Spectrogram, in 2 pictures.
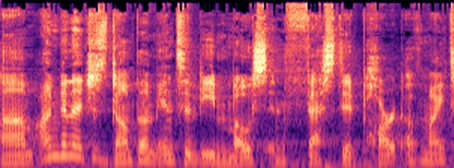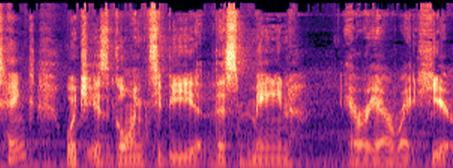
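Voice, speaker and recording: Over music in the background, a man with a fairly low voice speaks fairly slowly with lively intonation. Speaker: reef aquarium hobbyist YouTuber. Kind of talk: casual video vlog. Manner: casual with many filler words; whispering.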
